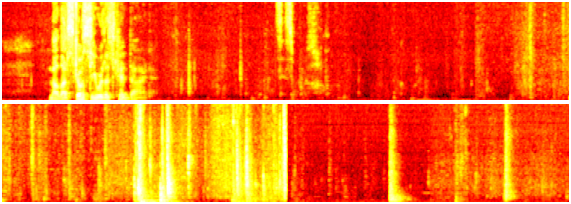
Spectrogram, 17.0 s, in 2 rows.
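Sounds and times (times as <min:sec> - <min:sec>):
door thudding and rattling: 0:10.5 - 0:11.3.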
